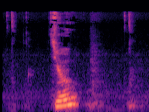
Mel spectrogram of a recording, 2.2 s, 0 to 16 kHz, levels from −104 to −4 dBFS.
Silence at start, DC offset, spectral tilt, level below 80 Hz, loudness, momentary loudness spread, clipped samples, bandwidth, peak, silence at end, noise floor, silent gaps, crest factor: 0.15 s; under 0.1%; -5.5 dB/octave; -72 dBFS; -31 LUFS; 25 LU; under 0.1%; 11.5 kHz; -18 dBFS; 0.25 s; -68 dBFS; none; 18 dB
